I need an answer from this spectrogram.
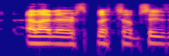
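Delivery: plain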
